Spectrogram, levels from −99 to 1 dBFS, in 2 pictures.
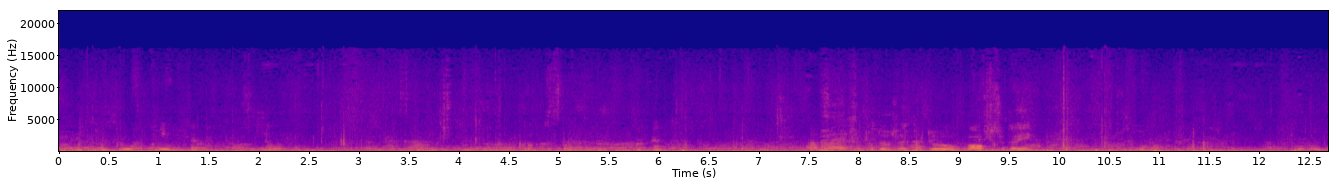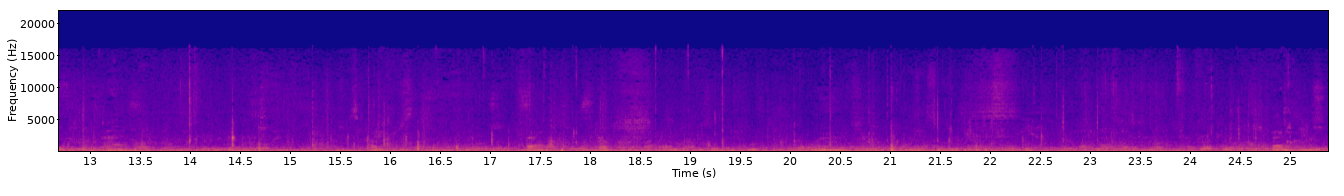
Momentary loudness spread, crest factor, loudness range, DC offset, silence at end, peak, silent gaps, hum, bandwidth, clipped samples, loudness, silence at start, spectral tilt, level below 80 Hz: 8 LU; 22 dB; 7 LU; under 0.1%; 0 s; -22 dBFS; none; none; 16.5 kHz; under 0.1%; -46 LUFS; 0 s; -6.5 dB/octave; -60 dBFS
